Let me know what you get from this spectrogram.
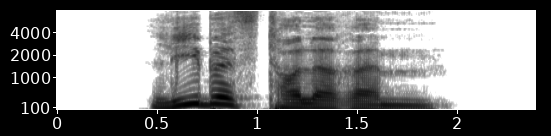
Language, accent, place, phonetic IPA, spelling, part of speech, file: German, Germany, Berlin, [ˈliːbəsˌtɔləʁəm], liebestollerem, adjective, De-liebestollerem.ogg
- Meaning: strong dative masculine/neuter singular comparative degree of liebestoll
